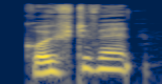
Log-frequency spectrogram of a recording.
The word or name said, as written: grøftevand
